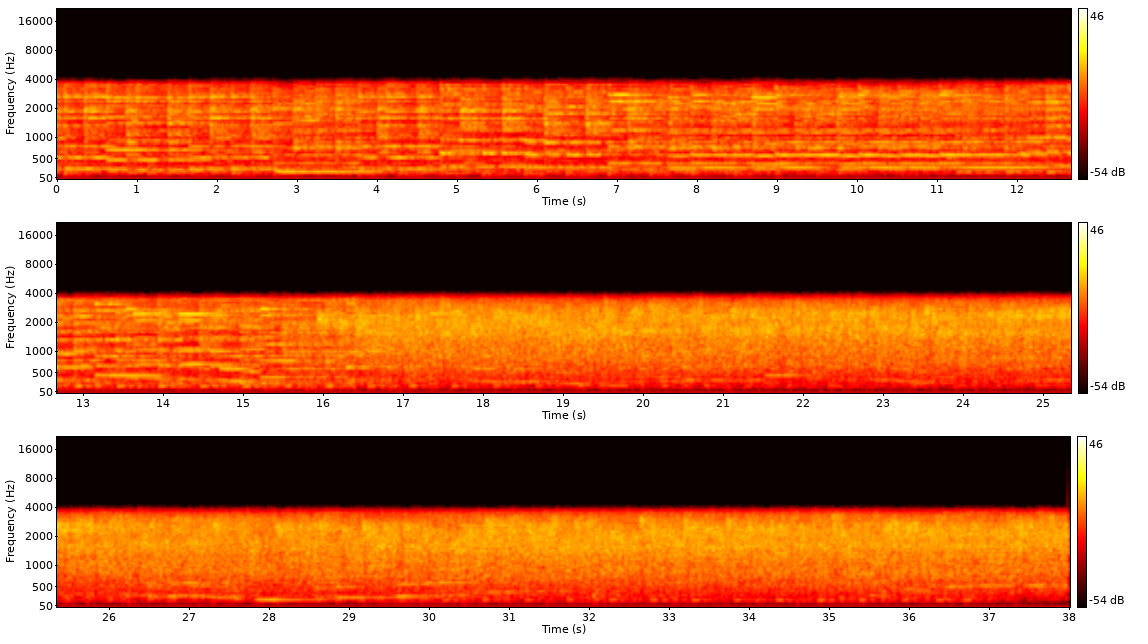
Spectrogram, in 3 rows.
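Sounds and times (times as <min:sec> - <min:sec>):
acoustic guitar picking notes: 0:00.0 - 0:23.8
audience applauding: 0:00.0 - 0:38.0.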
